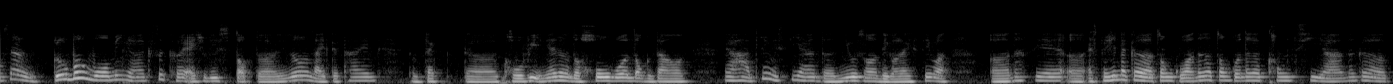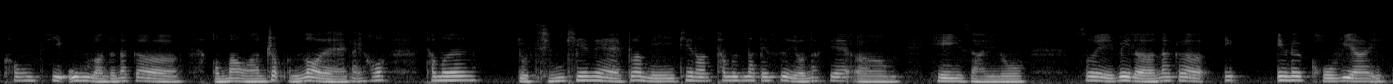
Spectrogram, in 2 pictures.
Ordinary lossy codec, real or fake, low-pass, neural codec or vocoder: Opus, 64 kbps; real; 7.2 kHz; none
